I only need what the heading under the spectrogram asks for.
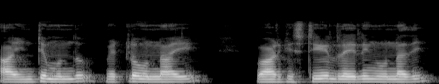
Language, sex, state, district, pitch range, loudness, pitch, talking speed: Telugu, male, Telangana, Mahabubabad, 120-130 Hz, -17 LUFS, 125 Hz, 120 wpm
